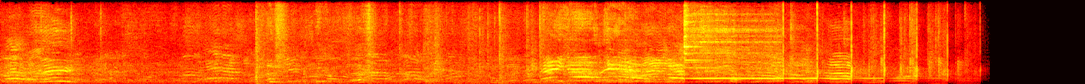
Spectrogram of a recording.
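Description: A crowd of people shout and cheer close by.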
